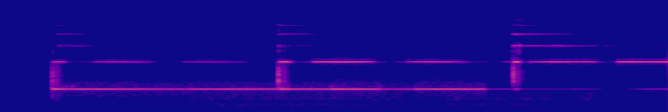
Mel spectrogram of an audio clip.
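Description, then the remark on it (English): A meditation bell is struck three times at slow, even intervals to signal the end of a brief guided meditation, each clear metallic tone ringing on and overlapping the next. Steady, with no voices. “And so in the next few moments, I'll ring the sound of the bell to signal the end of this very brief guided meditation.”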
